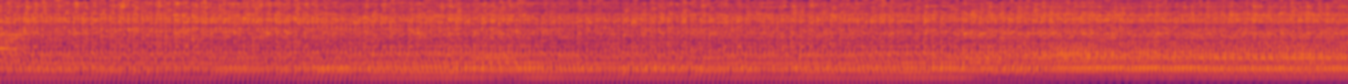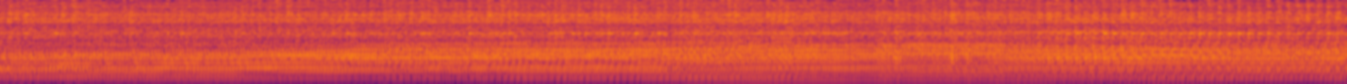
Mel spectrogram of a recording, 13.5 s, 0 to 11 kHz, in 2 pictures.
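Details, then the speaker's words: 1979 Suzuki JR50 two-stroke minibike, sat for a long time, just revived with choke on and off and carburetor still loose: uneven buzzing idle, revs drifting, running but clearly unhappy; cause unconfirmed. "So, she clearly is uh not exactly happy, but uh running"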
